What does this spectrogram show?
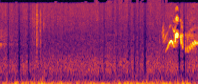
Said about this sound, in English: Two females present, evidently. Two quiet birds, one singing.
